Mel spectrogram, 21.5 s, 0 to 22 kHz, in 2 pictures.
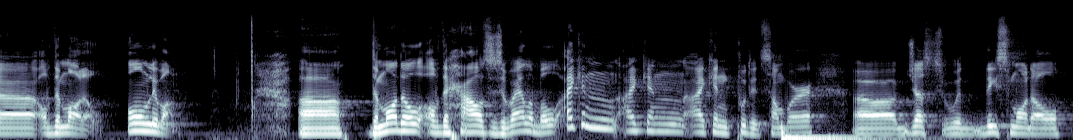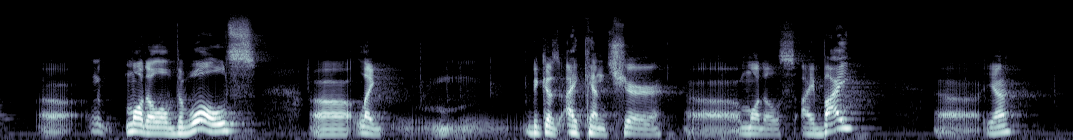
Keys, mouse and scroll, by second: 3.1 alt+middle click, 9.1 click, 10.9 ctrl+click, 13.3 ctrl+click, 15.0 alt+shift+q, 15.8 ctrl+click, 16.7 typing, 17.3 scroll down 1, 17.6 alt+middle click, 18.3 ctrl+click, 18.7 alt+q, 19.1 alt+middle click, 20.2 alt+shift+Tab, 21.3 ctrl+click.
